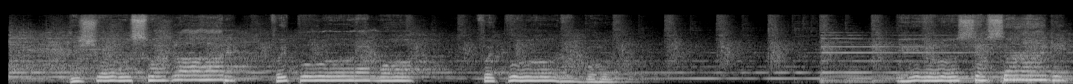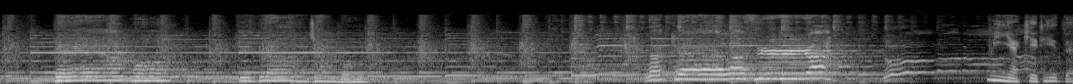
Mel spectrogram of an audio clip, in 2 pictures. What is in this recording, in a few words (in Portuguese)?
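aniversario filha evangelico feminino, telemensagem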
